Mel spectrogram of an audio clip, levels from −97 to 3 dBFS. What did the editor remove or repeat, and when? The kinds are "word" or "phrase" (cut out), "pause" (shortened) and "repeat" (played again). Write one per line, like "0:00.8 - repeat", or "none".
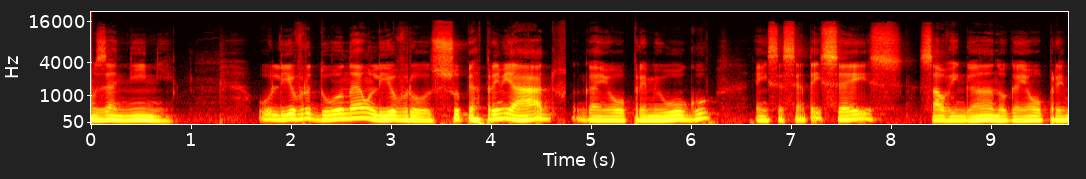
0:04.7 - pause

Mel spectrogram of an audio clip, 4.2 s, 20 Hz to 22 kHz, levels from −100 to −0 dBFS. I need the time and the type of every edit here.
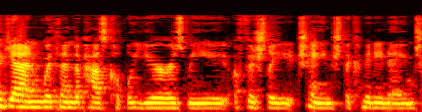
none

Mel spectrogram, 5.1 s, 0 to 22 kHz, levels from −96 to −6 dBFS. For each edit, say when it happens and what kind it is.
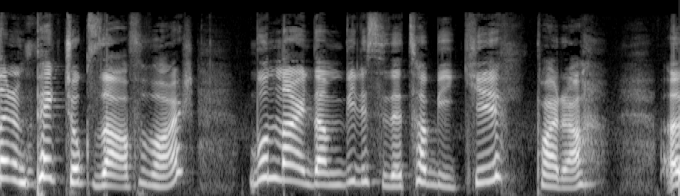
none

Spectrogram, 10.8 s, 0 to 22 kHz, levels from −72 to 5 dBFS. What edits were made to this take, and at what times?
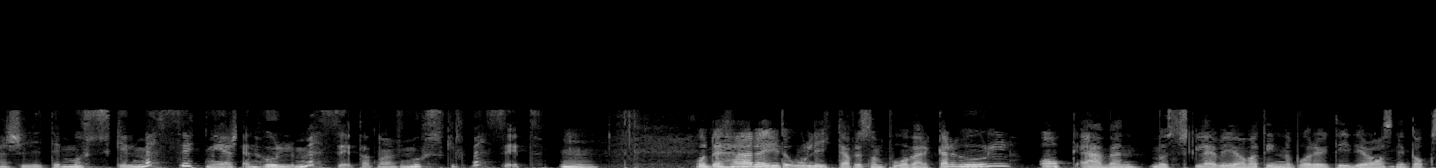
0:01.8 - word
0:03.0 - word
0:05.8 - word
0:06.4 - word

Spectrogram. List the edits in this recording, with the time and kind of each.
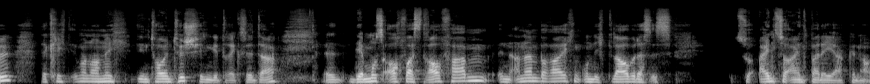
0:03.9 - word

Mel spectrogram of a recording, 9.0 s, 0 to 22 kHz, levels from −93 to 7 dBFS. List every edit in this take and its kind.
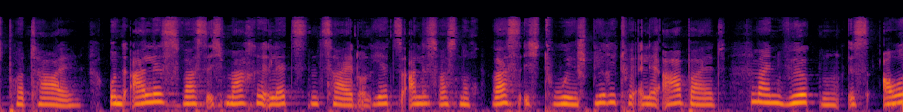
0:00.9 - pause
0:02.7 - word
0:03.7 - word
0:04.8 - word
0:05.8 - word
0:07.5 - word

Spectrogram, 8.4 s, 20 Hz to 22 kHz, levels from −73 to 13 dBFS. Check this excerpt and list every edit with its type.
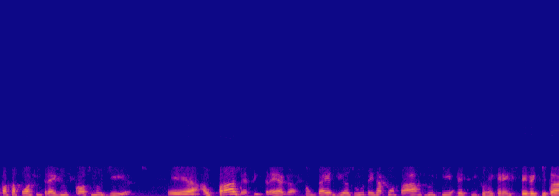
0:02.3 - pause
0:03.6 - word
0:06.5 - word
0:06.8 - phrase

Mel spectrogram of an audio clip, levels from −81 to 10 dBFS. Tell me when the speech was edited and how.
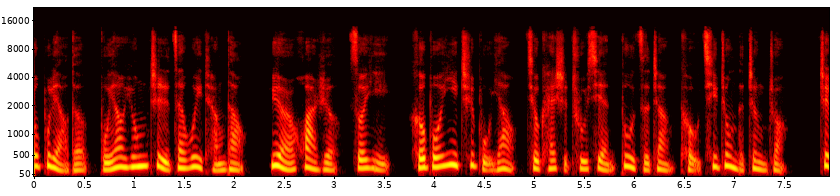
0:03.1 - pause

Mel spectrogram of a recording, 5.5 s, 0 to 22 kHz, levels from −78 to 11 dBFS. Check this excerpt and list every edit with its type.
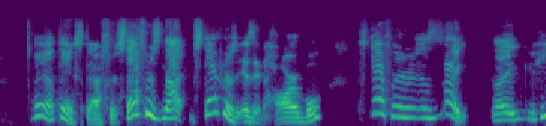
0:04.4 - word

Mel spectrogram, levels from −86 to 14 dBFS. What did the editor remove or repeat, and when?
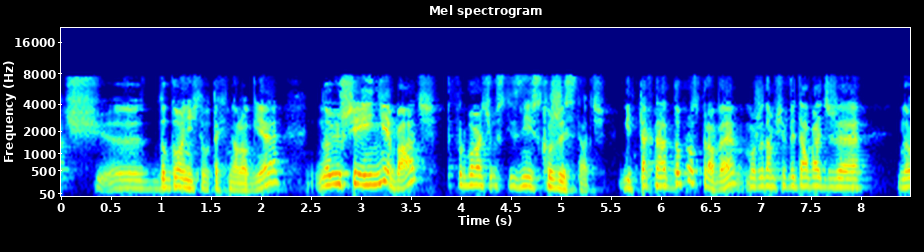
0:02.4 - phrase
0:03.9 - word
0:05.5 - pause

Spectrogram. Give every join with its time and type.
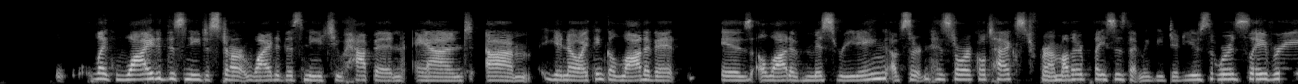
none

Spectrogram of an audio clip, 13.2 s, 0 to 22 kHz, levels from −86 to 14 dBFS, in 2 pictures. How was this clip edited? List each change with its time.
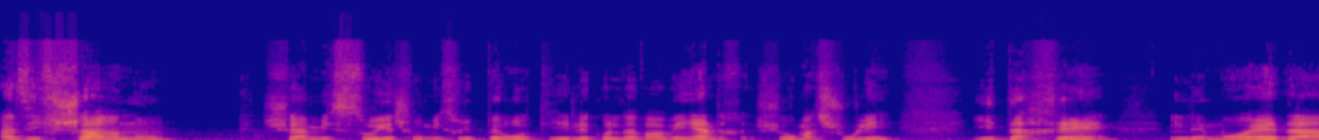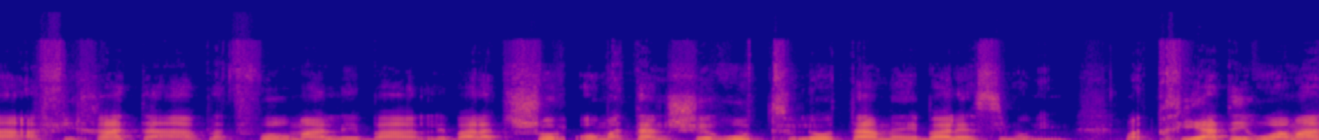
0:01.2 - phrase
0:02.0 - phrase
0:09.4 - word

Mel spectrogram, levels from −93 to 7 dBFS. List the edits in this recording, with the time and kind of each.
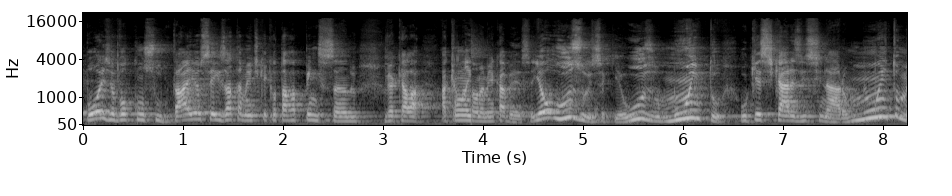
0:03.0 - phrase
0:03.9 - word

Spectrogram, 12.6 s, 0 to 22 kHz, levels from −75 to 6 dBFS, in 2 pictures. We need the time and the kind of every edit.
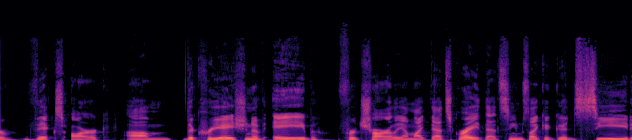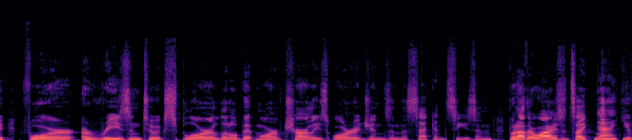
0:01.2 - pause
0:06.5 - pause
0:11.3 - pause

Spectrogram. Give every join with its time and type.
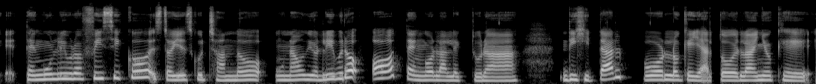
0:07.1 - phrase

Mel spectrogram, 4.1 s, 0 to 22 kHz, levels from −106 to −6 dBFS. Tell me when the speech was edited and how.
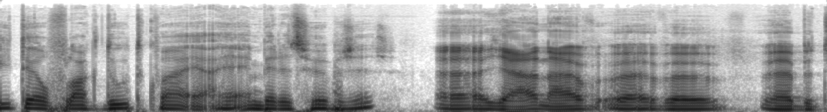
0:02.1 - pause

